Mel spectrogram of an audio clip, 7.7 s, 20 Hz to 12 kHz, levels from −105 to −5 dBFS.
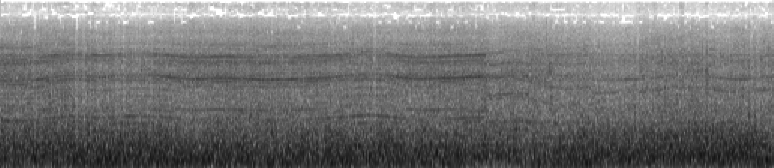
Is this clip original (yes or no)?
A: yes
